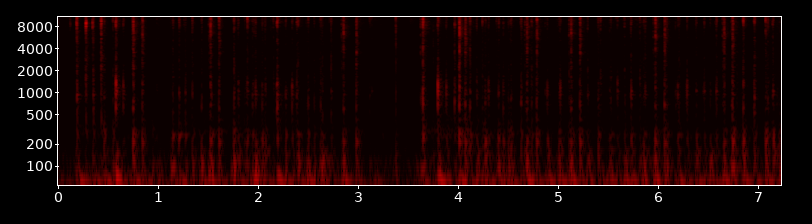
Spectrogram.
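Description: Fingertips type continuously on the plastic keys of a black laptop keyboard. The result is a steady, rapid patter of short, dry clicks with a low thud under each keystroke and faint bright ticks on top.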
